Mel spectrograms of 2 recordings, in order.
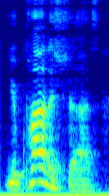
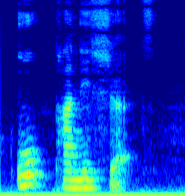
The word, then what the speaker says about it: Upanishads: an Indian friend that I used to work with her name is Donna and I would asked her and you know the correct pronunciation of some of these Sanskrit words and she said is ooh honey shots so this is a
